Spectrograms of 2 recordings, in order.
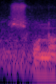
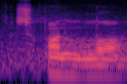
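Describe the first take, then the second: First: The word is repeated very fast. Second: The word is repeated at a measured pace. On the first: "ada orang zikirnya cepat banget" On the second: "Begitu, Pak. Tapi kalau bisa jangan terlalu cepat"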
